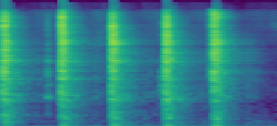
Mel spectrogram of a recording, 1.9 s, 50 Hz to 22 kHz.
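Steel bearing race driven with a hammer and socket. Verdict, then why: Seated. A steel bearing race on a Honda Recon ATV is driven in with a hammer striking a 1 1/8 socket. Six sharp, short metallic knocks are heard, one of them light, and they take on a dull tone as the race bottoms out, showing it is fully seated.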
